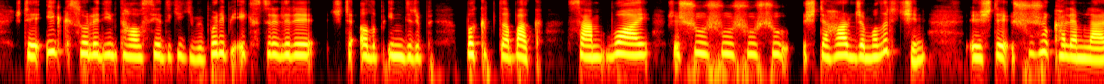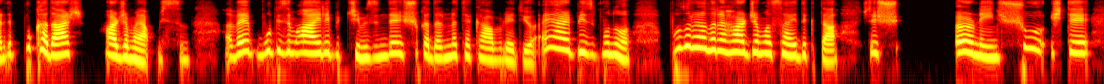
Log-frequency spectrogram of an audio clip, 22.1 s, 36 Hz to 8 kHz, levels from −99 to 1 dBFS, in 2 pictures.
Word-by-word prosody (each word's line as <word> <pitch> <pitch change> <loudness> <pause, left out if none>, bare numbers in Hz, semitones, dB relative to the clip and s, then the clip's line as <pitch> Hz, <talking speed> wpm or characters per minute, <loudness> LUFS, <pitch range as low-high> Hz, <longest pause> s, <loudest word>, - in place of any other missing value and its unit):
işte, 220 - 0
ilk 290 -1 -1
söylediğin 240 -3 0
tavsiyedeki 215 0 -2
gibi, 185 -2 -8
böyle, 260 0 +1
bir 325 - -10
ekstreleri, 235 -1 -1 0.2
işte, - - -10
alıp 205 -3 0
indirip 210 -3 -2 0.4
bakıp 245 0 +1
da 210 -1 0
"Bak, 205 -3 +3 0.3
sen 210 -2 +3
bu 250 +5 +4
ay, 235 0 +7 0.2
işte, - - -7
şu 265 -3 -1
şu 255 0 -4
şu 250 0 -5
şu, 250 -1 -6
işte, 220 - -2
harcamalar 215 +3 +3
için, 185 - -4 0.4
eee, 200 - +2
işte, 210 +2 +1
şu 265 - -5
şu 280 0 -2
kalemlerde 195 -1 +1
bu 375 - -5
kadar 250 -3 +5 0.2
harcama 210 -5 +3
yapmışsın. 170 +2 -5 0.3
Ha, - - -7
ve 275 +4 +4
bu 295 +7 -4
bizim 285 -3 -3
aile 265 -1 +5
bütçemizin 210 -1 -5
de 260 -1 0
şu - - -5
kadarına 210 0 -2
tekabül 185 -6 -4
ediyor. 155 -2 -5
Eğer 350 -4 +2
biz 255 -5 -3
bunu 230 -9 -1 0.4
buralara 360 -4 +2
harcamasaydık 260 -4 0
da, 155 -2 +2 0.2
işte, 270 -2 -5
şu 415 +10 -4 0.6
örneğin 235 -8 +4
şu, 345 - -4
işte, 265 0 -1
235 Hz, 150 wpm, -20 LUFS, 205-265 Hz, 0.6 s, ay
